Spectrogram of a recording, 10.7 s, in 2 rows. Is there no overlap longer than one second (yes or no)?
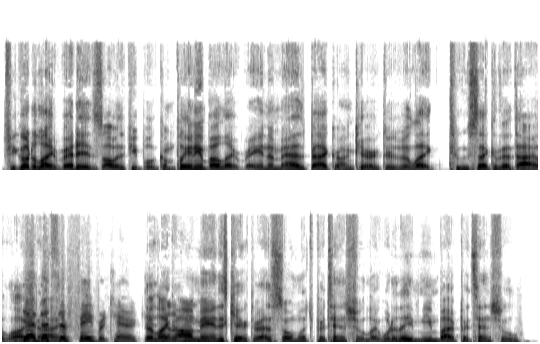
yes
